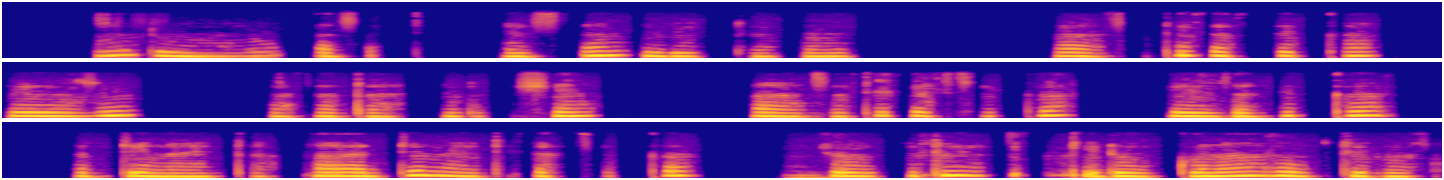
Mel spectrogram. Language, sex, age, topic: Gamo, female, 25-35, government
